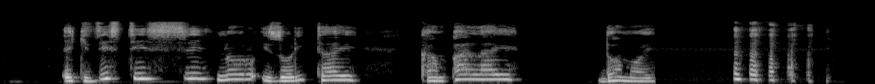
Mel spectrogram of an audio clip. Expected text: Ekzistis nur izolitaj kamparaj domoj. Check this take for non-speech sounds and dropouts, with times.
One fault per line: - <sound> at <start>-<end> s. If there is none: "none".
- laugh at 7.3-8.1 s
